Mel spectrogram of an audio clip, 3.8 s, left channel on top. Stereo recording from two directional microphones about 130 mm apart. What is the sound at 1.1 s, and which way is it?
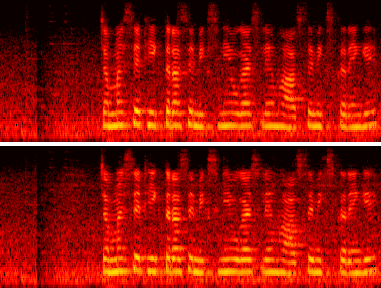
A woman's voice, 40° left (ahead or behind).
